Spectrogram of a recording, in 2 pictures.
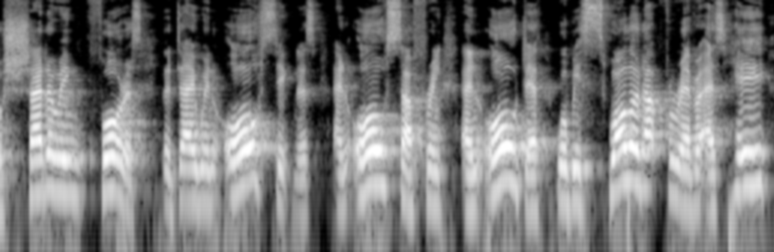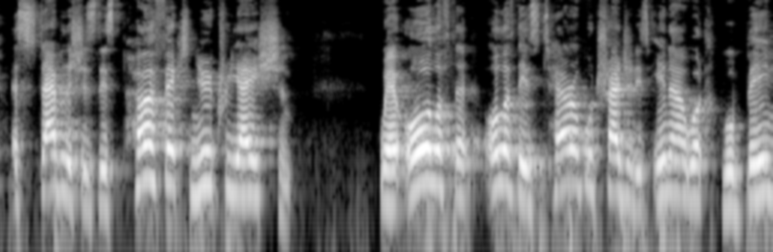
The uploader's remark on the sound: This sermon was preached at St Mary's Cathedral, KL on 12th November 2017.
